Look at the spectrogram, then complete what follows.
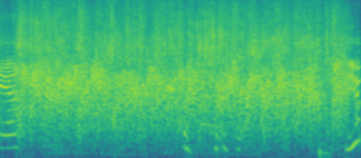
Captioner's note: applause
